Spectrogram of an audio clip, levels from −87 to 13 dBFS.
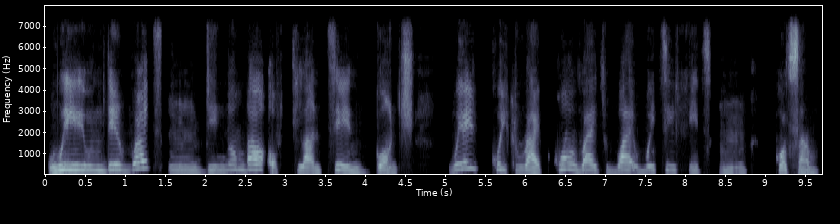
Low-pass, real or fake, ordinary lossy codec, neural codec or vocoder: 7.2 kHz; fake; none; codec, 24 kHz, 1.5 kbps, HILCodec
